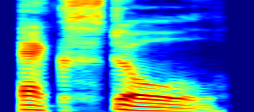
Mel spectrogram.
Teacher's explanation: stress is on that second syllable.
